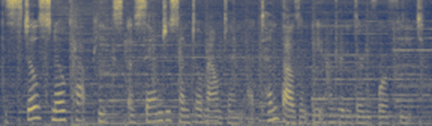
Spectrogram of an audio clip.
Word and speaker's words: San Jacinto: of the day when i realized that i had been mispronouncing the mountain's name the entire trip i now know that it is pronounced san jacinto and i hope that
